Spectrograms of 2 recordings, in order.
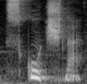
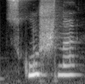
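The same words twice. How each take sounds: First: Скучно said as "skooch-na". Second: Скучно said as "skoosh-na". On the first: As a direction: keep ч as "ch" in скучно. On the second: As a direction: turn the ч in скучно into "sh". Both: Shown as a demonstration. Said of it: "how many people are".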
